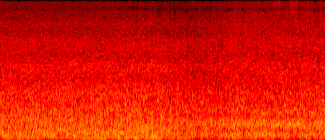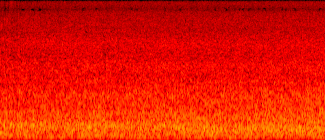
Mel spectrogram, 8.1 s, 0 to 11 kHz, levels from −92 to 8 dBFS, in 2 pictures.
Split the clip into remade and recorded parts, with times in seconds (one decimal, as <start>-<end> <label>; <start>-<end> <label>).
0.0-1.5 recorded; 1.5-2.8 remade; 2.8-3.4 recorded; 3.4-4.3 remade; 4.3-8.1 recorded

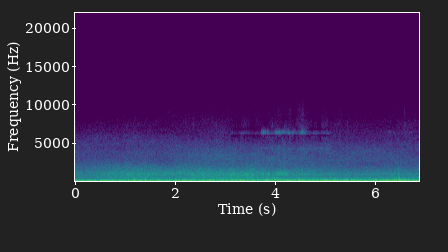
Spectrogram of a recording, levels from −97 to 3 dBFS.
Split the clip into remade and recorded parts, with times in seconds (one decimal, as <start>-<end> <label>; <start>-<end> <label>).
0.0-3.1 recorded; 3.1-5.1 remade; 5.1-6.9 recorded

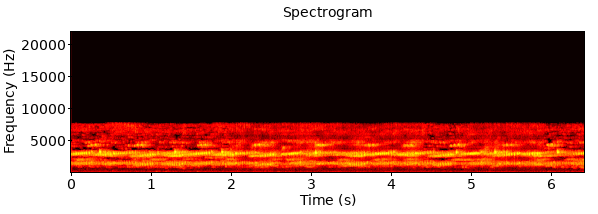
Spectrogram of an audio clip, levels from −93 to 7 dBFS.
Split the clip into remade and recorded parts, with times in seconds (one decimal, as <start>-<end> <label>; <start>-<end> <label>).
0.0-2.0 recorded; 2.0-4.4 remade; 4.4-4.9 recorded; 4.9-5.9 remade; 5.9-6.4 recorded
